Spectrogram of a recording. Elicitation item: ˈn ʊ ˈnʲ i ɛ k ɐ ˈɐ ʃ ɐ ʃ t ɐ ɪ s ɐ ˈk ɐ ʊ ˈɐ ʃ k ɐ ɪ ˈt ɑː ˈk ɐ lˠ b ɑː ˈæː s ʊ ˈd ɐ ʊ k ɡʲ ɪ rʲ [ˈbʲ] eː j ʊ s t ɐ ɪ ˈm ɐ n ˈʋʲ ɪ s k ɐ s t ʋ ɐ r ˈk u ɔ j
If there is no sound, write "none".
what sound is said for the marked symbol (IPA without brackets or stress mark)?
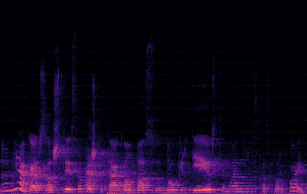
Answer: dʲ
